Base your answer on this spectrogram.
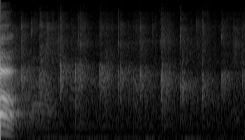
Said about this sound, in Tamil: நல்ல கைத்தட்டல் அல்லேலூயா.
